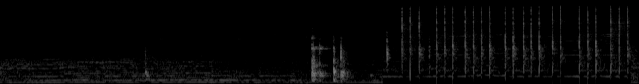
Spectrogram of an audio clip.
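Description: Claw hammer driving nails through hardwood fence palings into the wooden corner blocks beneath: a short knock about three seconds in, then a quick run of sharp taps, about six a second, from about four seconds in.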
